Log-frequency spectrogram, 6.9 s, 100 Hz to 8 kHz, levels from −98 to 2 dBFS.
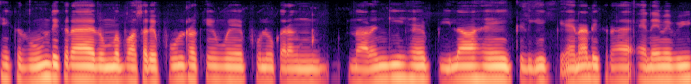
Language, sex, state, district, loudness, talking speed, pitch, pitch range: Hindi, male, Bihar, Bhagalpur, -17 LUFS, 260 wpm, 125 Hz, 120-130 Hz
